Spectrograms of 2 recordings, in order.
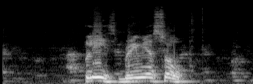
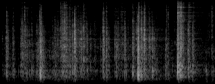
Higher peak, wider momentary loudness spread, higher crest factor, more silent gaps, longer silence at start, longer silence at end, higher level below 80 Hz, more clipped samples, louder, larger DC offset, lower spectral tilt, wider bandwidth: first, -2 dBFS vs -10 dBFS; first, 15 LU vs 7 LU; second, 12 dB vs 26 dB; neither; about the same, 0.05 s vs 0.05 s; first, 0.15 s vs 0 s; first, -48 dBFS vs -90 dBFS; neither; first, -11 LUFS vs -33 LUFS; neither; first, -8 dB/octave vs 1 dB/octave; second, 11.5 kHz vs over 20 kHz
